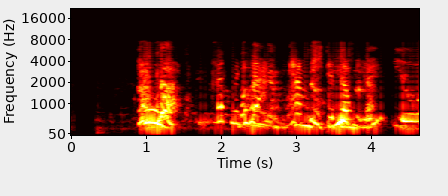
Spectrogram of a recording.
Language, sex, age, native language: Icelandic, female, 13, Icelandic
